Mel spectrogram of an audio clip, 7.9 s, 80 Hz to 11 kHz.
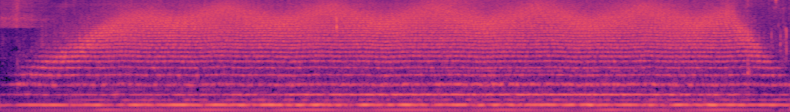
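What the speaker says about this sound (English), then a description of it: "these are all coming from the Jup-8000 V from the Arturia collection" Four layered Jup-8000 V synth presets from the Arturia collection hold one sustained D note, a dense buzzing pad with a deep bass drone and slow sweeping filter movement, steady and unbroken throughout, no voices.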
